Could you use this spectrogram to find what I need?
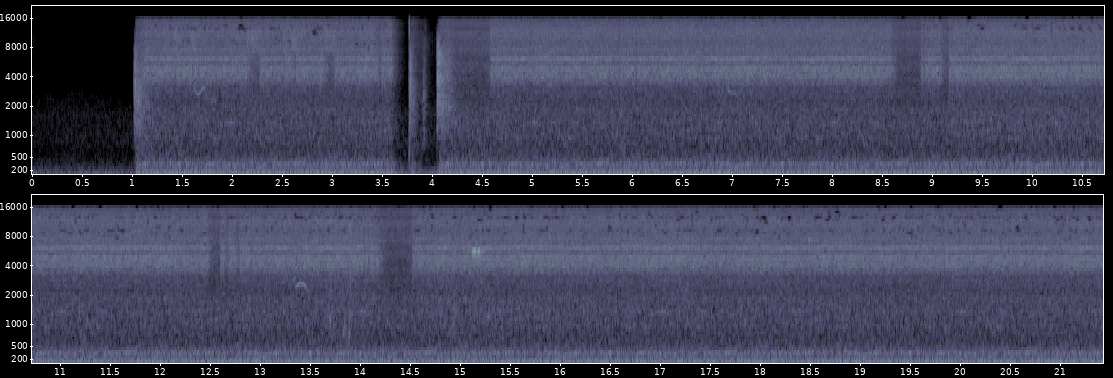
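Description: A pressure washer sprays a steady, hissing jet of water.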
